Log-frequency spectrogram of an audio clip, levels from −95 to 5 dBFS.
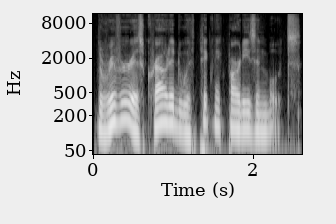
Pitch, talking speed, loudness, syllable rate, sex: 125 Hz, 205 wpm, -16 LUFS, 5.2 syllables/s, male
